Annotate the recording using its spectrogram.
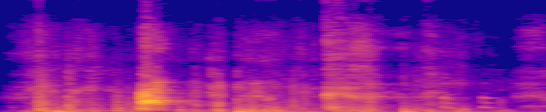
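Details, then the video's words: Excited puppy named Choco during play, giving short sharp barks and yips, one loud yelp near the middle, among scuffling and growly noises indoors. "유난히 신난 강아지ㅋㅋㅋ"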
